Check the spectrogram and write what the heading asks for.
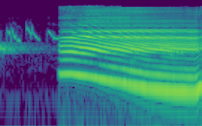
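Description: A comic sound effect: one long, buzzy electronic tone that starts about half a second in and glides steadily down in pitch.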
